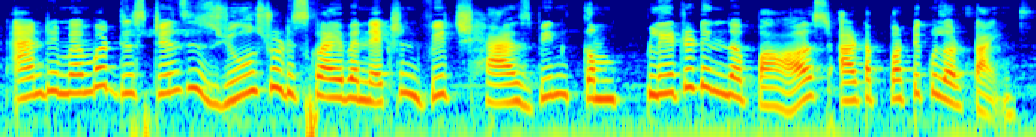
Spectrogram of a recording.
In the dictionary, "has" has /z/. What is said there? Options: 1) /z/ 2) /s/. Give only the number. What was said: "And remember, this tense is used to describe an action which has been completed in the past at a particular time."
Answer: 1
